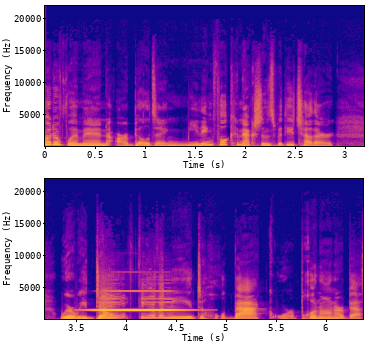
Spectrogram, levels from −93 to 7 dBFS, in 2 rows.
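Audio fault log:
3.47–4.91 s, loudspeaker feedback squeal. Just after "with each other where", a steady tone near 1.5 kHz appears and swells over roughly a third of a second. It settles at around 10 dB above the speech and holds until 4.91 s, when it stops. The microphone is hearing its own loudspeaker. At 1.5 kHz the loop gain passes one, so that frequency keeps feeding itself and grows into a howl.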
